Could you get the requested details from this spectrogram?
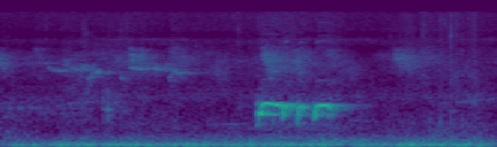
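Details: Morning lure call of a local zebra dove, meant to set other doves calling along: one brief, quick trilled coo at mid pitch, preceded by faint higher chirps, over a steady low background hum.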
